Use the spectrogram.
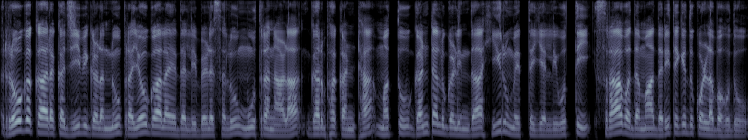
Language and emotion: Kannada, neutral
